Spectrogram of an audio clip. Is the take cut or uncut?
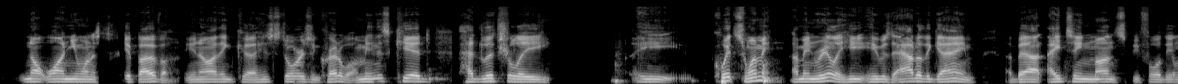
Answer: cut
